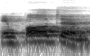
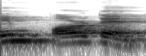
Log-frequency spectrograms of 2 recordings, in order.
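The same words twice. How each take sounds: First: Said in the usual way. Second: "important" in three beats, im, por, tent; split into syllables. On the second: Shown as a demonstration. Teacher showing three syllables, "important" split im, por, tent. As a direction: separate each syllable of "important". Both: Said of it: "তিনটি অংশ থাকে".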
